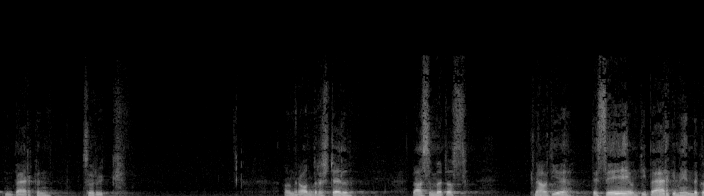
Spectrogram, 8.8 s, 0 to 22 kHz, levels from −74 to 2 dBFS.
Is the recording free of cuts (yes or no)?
yes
